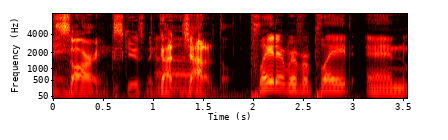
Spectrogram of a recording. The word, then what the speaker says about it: Gallardo: Yeah, Marcelo, it's Gallardo, by the way. Oh, sorry. I always forget this, but in Argentina, the 2 L's are pronounced like a J. Sorry, excuse me. Gallardo.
